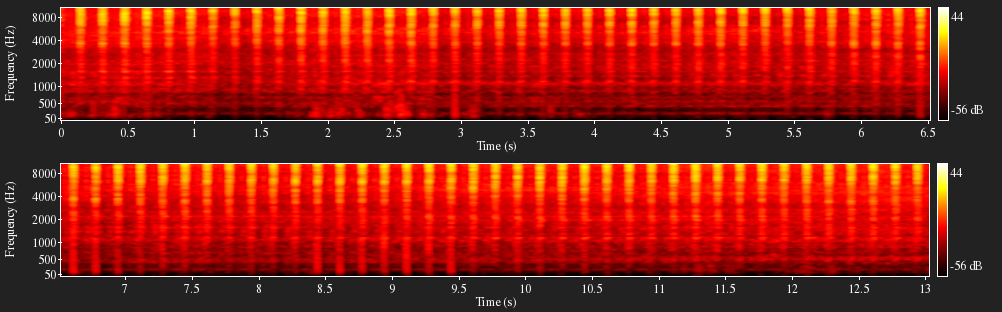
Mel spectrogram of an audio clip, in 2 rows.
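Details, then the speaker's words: 2013 VW Polo sedan, 1.6 CFNA, warm idle: a sharp even tick about twice a second. The knock appeared about 75 km after a warranty engine repair at 27,500 km and persists after roughly 800 km; cause unknown. "сейчас я запущу двигатель двигатель меня уже прогретый и уже сейчас слышен этот стук вот такого плана"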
